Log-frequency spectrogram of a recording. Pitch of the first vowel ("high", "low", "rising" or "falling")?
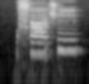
low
